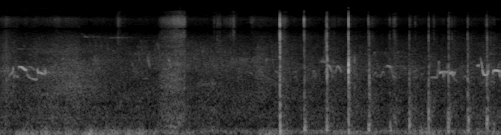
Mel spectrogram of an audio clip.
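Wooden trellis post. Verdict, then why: Hollow. A series of about ten sharp knocks on an old, rotten wooden vineyard trellis post gives short, hollow-sounding taps. The knocks come after a quiet stretch with birdsong in the background. The sound marks the post as hollow and rotted out.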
